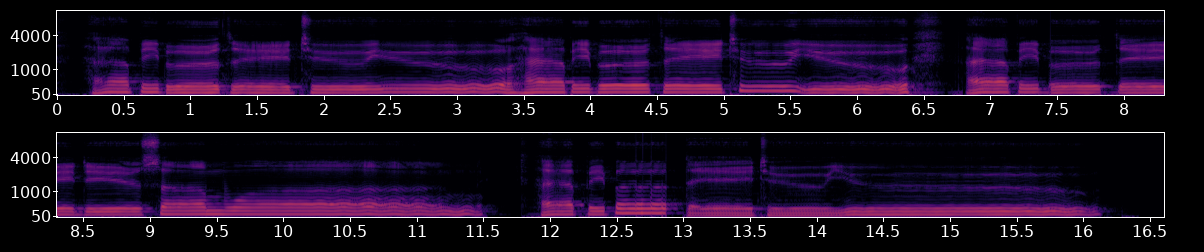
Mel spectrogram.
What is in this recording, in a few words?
Happy Birthday - Bass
